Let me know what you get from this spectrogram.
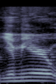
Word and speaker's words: Ymir: I say Ymir. – Yeah, Ymir. Ymir. A lot of different pronunciations, but I think the correct one is Ymir. – All right. So Ymir was greedily inhaling Adhumla's milk while new giants were being created from his sweat.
